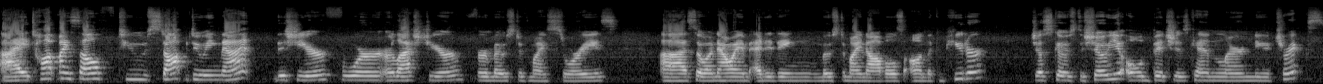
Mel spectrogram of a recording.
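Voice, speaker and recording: Ordinary pitch variation and a fairly slow pace in a woman's medium-pitched voice. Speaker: novelist and video host. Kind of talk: casual vlog monologue. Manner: loud; animated.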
